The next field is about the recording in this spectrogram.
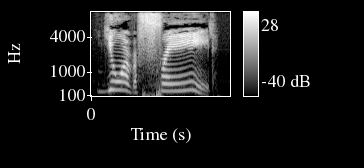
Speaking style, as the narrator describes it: sneered Mickey

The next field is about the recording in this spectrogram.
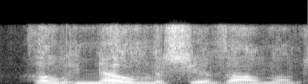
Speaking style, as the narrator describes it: she replied with a bright laugh

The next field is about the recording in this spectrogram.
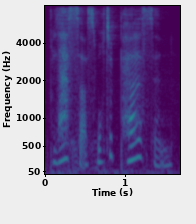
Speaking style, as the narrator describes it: sighed Margaret

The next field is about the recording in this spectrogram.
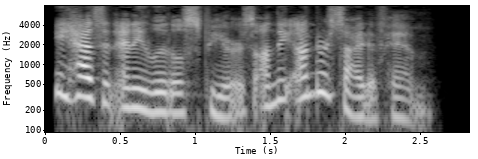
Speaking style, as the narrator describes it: exclaimed

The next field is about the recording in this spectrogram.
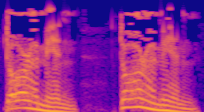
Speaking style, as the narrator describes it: He had just breath enough to gasp out

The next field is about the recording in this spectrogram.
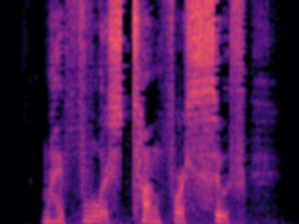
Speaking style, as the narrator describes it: growled Little John to Arthur a Bland

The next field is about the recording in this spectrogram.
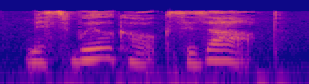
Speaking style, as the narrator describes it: the child whispered, and then became unintelligible

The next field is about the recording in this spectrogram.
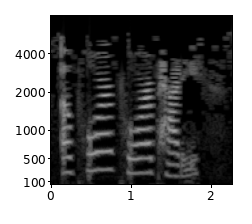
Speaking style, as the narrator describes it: said tender-hearted Cecily tearfully

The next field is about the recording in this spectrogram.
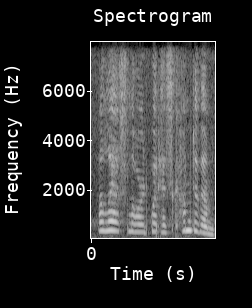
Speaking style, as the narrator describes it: cried Maruschka, peering anxiously

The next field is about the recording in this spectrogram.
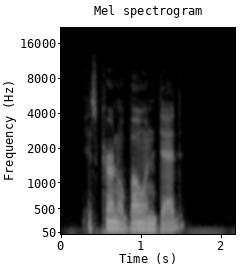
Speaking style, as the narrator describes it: said the smith quite calmly

